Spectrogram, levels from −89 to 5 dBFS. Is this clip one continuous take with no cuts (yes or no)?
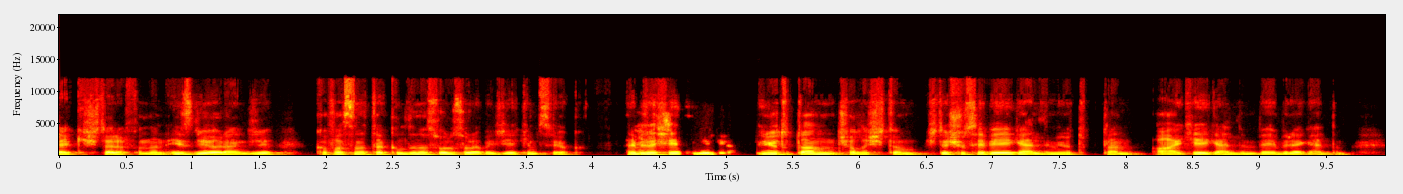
yes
